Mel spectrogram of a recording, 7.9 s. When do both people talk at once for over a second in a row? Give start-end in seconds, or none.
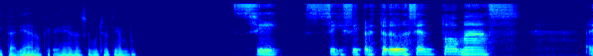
none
